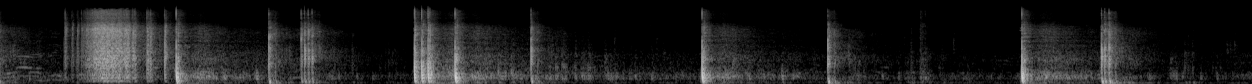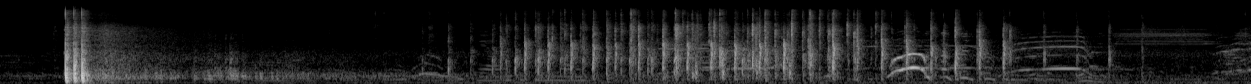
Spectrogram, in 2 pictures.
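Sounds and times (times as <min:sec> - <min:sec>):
fireworks bangs with echo: 0:00.0 - 0:16.2.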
